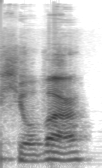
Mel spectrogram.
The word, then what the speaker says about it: Jehová: Aparece Elohim, aparece Yahvé, nombres de Dios, Adonai, y también aparece Jehová, terminado con H, o Jehová con acento en la A, Jehová.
